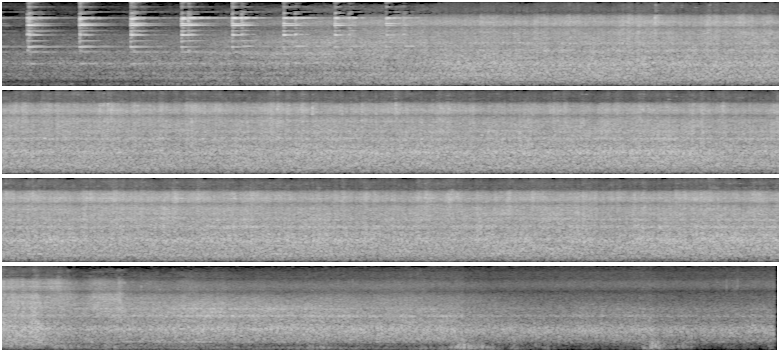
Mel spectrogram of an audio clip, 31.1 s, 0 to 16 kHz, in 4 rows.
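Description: Level-crossing warning bell ringing about twice a second, soon drowned as a long electric-hauled freight train of covered wagons rolls past with steady, loud wheel-on-rail noise. About 24 s in, the noise drops as the train clears, and near the end come a couple of knocks as the crossing barriers begin to rise.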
